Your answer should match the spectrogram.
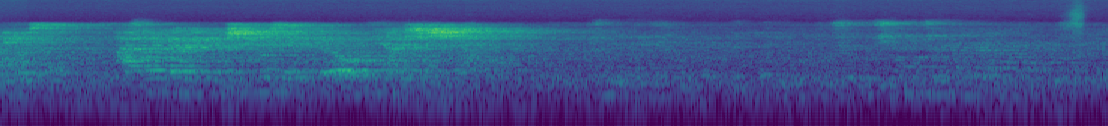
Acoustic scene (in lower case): subway station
